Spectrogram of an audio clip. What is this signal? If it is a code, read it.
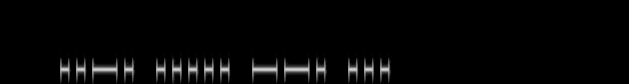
Morse code, heard as a keyed tone, about 15 wpm, 700 Hz. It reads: F5GS
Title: DXCC-100 Call Signs - 4 Characters - Repeated 2x - 15wpm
